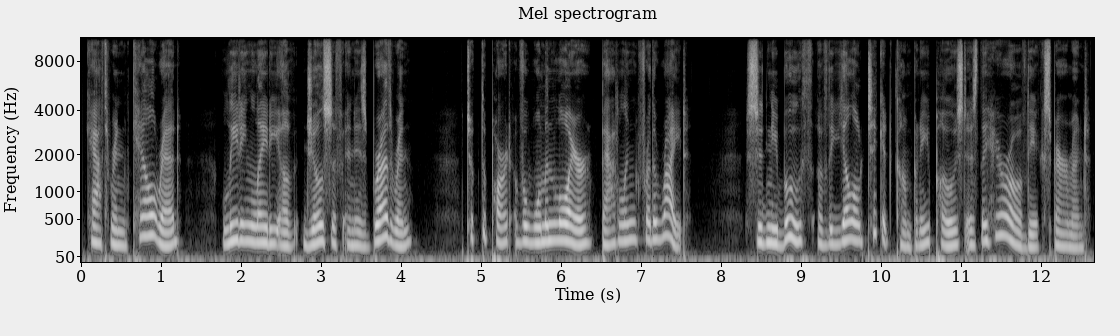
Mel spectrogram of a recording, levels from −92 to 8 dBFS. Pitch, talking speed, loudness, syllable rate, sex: 190 Hz, 160 wpm, -18 LUFS, 5.3 syllables/s, female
